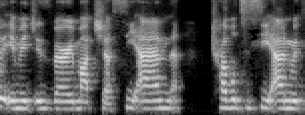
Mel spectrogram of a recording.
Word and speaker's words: Xi'an: the name as like zion or zhiyan uh so just a bit of an fyi in chinese the x the letter x is more of a sh sound uh rather than a z sound so anyway chinese lesson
